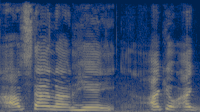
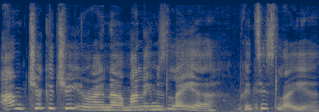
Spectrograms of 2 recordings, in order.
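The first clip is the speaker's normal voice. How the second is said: put-on British accent, put on. A trick-or-treater introduces themself as Princess Leia, in a British accent. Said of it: "Why are you talking in a British accent?".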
